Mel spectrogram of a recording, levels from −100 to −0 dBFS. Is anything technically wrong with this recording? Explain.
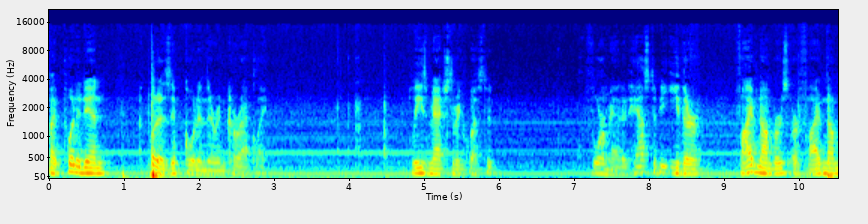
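Yes. From 5.55 to 8.36 s the audio turns hollow and phasey, close to rough. This is channel delay (comb filtering): one channel arrives around 10 ms late before the mono sum, so shared content cancels at evenly spaced notches starting near 50 Hz.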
